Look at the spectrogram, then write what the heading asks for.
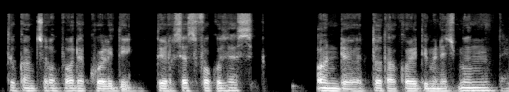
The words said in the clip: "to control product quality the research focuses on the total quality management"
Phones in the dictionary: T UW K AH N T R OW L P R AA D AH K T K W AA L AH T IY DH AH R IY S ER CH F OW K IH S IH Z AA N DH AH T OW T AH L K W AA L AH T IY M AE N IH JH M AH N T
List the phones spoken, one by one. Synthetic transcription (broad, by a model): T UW K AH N S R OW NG P R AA D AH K K W AA L AH T IY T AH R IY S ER S F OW K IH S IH S AA N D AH T OW T AH L K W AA L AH T IY M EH N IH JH M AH N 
